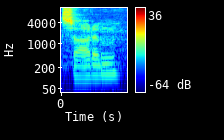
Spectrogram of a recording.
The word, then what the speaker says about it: SODIMM: I think that's how you pronounce it, SODIMM, like Sodom and Gomorrah.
